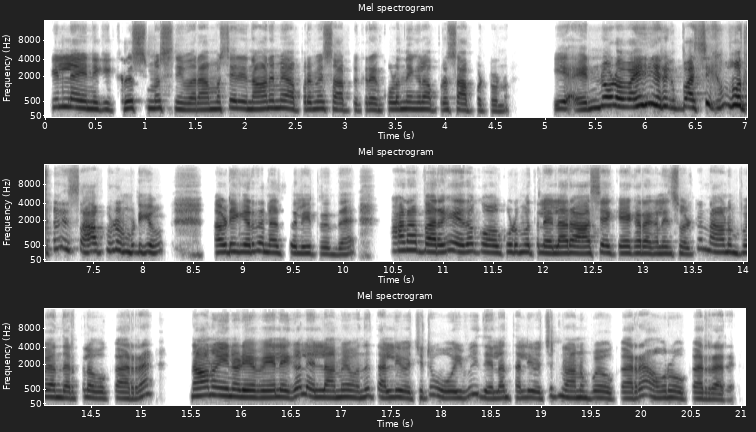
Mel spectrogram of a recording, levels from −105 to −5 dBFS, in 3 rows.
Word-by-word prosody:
"இல்ல 300 0 +5
இன்னிக்கு 230 -2 -1
கிறிஸ்மஸ். 255 0 -1
நீ - - 0
வராம, 215 +2 0
சரி, 250 -2 +1
நானுமே 255 +2 +2
அப்புறமே 225 +2 -3
சாப்பிட்டுக்கிறேன்." 210 -1 -4
குழந்தைங்களும் 225 0 -1
அப்புறம் 215 +1 -8
சாப்பிடட்டும்னு. 180 -3 -5 0.5
"எ - - +3 0.2
என்னோட 330 +7 +5
வயிறு 350 +7 +7
எனக்கு 295 -6 +1
பசிக்கும் 320 - +2
போது 350 -1 +7
தானே 370 -2 -5
சாப்பிட 285 +5 0
முடியும்" 255 +2 -2 0.5
அப்படிங்கிறத 260 +2 +1
நான் 240 -2 -3
சொல்லிட்டு 225 -2 -3
இருந்தேன். 195 +3 -6 0.4
ஆனா 315 +1 +3 0.2
பாருங்க, 260 +3 +5
ஏதோ 270 - 0
கொ 255 - +1 0.2
குடும்பத்துல 250 -2 -1
எல்லாரும் 225 0 +3
ஆசையா 225 +2 0
கேட்கறாங்களேன்னு 220 -1 -1
சொல்லிட்டு, 210 - -6
நானும் 250 -3 -1
போய் 235 -1 +2
அந்த 220 -1 -1
இடத்தில 215 +3 -5
உட்காருறேன். 200 - -3 0.4
நானும் 285 +1 +4
என்னுடைய 240 -3 +4
வேலைகள் 230 +5 +2
எல்லாமே 225 0 0
வந்து 235 +4 -4
தள்ளி 220 +2 -1
வச்சுட்டு, 215 +8 -9
ஓய்வு 210 +5 -3
இதெல்லாம் 205 0 -4
தள்ளி 210 +2 -4
வச்சுட்டு, 250 +7 -9
நானும் 210 -1 -1
போய் 215 -1 -2
உட்காருறேன். 195 +9 -4
அவரும் 210 -1 -3
உட்காருறாரு. 175 -5 -3
230 Hz, 155 wpm, -23 LUFS, 210-255 Hz, 0.5 s, வயிறு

